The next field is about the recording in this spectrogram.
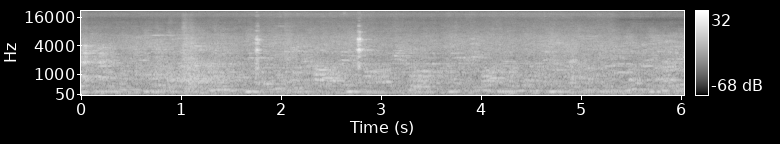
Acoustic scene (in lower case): cafe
